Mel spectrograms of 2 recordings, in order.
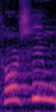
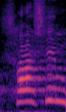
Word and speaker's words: সসীম: এটাকে সসীম বলবো না, কি বলবো? সসীম বলবো। কারণ স যদি সহিত অর্থে ব্যবহৃত হয় তাহলে স এর উচ্চারণ কি হবে? অ এর উচ্চারণটা এখানে অ থাকবে, ও হবে না।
